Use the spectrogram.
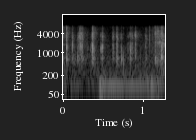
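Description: Quick clusters of keystrokes clatter on a computer keyboard, soft and close in uneven bursts, with a faint low hum underneath.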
